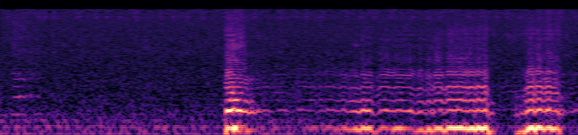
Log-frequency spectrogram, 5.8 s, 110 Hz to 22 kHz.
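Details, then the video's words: European hornets alongside median wasps at a feeding site in Dohr, Eifel, on 11 July 2022; a low droning wing buzz with a steady harmonic hum starts after two seconds, wavers slightly in pitch and breaks briefly near five seconds. "Europäische Hornissen und Mittlere Wespen am Futterplatz"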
